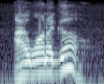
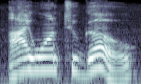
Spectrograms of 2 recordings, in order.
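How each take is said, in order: First: The words are linked and reduced together. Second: Each word is pronounced fully and separately. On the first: "These reduced forms make you sound more natural" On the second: "I want to go becomes"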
